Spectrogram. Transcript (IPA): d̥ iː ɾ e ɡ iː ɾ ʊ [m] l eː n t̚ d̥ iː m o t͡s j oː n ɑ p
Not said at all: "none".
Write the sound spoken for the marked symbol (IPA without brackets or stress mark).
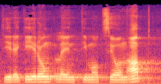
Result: ŋ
